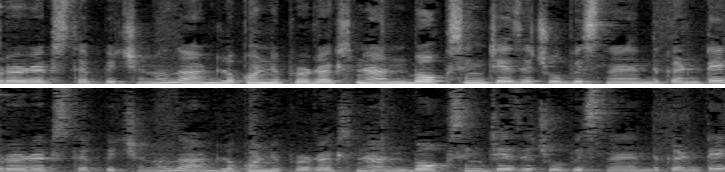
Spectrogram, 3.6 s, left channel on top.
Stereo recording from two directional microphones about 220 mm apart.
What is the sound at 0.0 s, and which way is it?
Speech, 50° left (ahead or behind).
